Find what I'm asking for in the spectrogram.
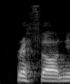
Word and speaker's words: Brython: So you've got Brython Thunder and Gwalia Lightning. – Brython, yeah.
